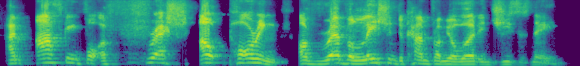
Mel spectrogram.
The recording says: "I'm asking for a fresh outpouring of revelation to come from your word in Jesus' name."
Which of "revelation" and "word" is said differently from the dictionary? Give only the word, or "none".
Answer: none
